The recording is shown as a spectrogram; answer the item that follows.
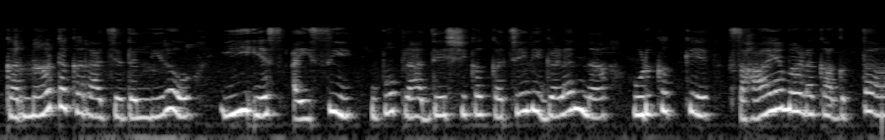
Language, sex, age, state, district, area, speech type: Kannada, female, 18-30, Karnataka, Shimoga, urban, read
